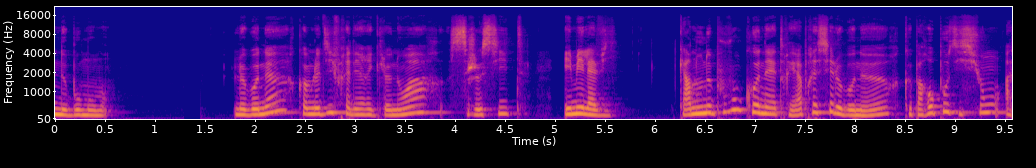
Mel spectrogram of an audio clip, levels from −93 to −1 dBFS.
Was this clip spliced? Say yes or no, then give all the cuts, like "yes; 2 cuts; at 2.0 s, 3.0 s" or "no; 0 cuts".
yes; 2 cuts; at 4.1 s, 6.2 s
